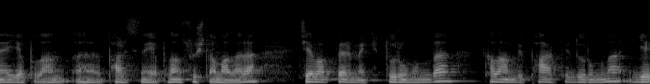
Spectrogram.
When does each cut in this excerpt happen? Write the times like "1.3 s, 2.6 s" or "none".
none

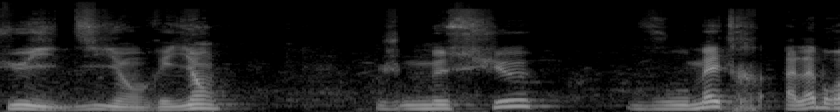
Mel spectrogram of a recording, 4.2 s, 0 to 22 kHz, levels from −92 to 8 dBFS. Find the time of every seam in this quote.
2.0 s

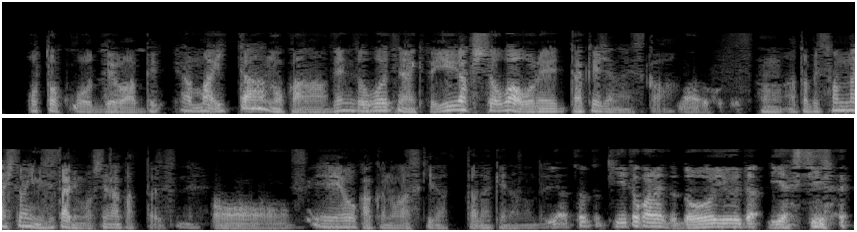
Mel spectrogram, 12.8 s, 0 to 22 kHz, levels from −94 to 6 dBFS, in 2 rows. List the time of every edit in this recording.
5.6 s

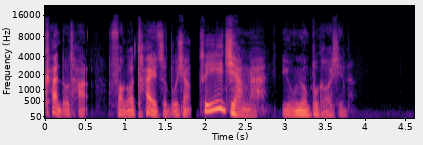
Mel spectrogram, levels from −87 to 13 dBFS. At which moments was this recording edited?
1.9 s

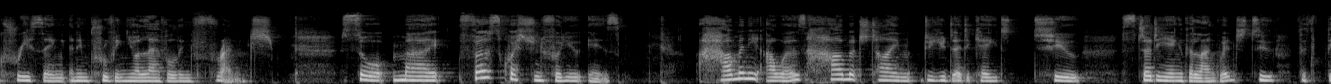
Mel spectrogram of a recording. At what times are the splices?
none

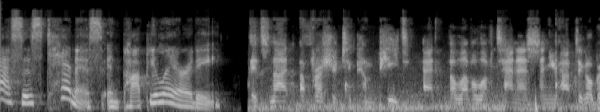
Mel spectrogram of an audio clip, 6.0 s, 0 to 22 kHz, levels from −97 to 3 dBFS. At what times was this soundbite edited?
none

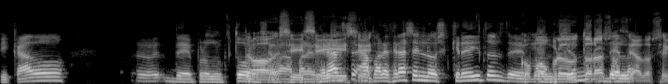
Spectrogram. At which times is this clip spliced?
none

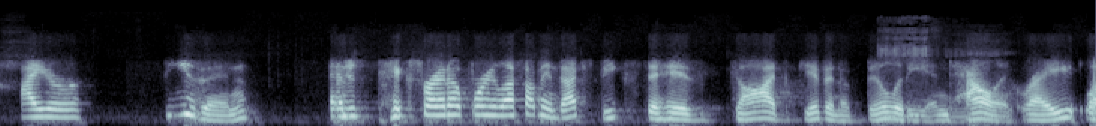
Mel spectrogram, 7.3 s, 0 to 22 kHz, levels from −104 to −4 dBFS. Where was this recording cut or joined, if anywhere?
2.3 s, 3.9 s

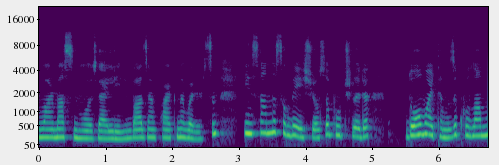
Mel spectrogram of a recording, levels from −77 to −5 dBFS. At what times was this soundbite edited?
none

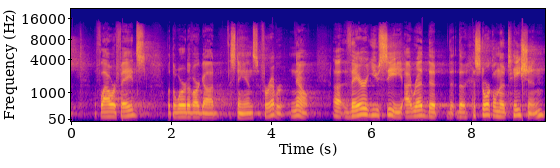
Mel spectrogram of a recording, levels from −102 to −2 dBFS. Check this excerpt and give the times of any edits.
none

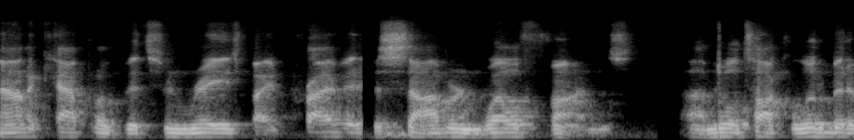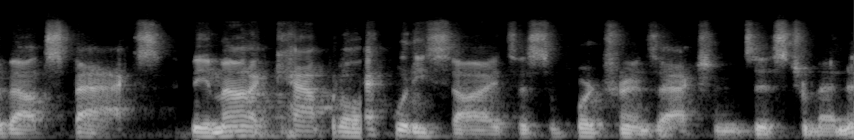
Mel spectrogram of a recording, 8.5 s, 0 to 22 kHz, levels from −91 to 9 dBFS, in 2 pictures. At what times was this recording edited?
1.8 s, 3.6 s, 5.1 s, 6.1 s

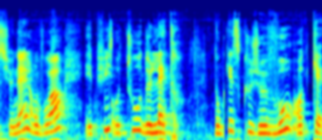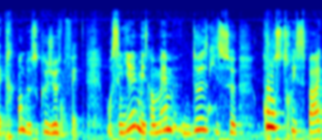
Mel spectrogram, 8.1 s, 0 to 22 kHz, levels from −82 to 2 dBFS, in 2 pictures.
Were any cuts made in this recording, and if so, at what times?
1.4 s, 2.8 s, 3.8 s, 4.3 s, 4.8 s, 5.5 s, 5.9 s, 6.6 s

